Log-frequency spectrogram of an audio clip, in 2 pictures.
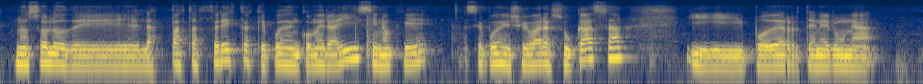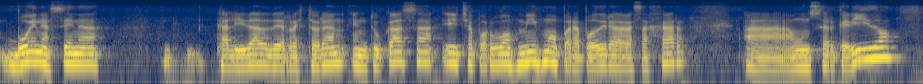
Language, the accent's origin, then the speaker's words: Spanish; General Roca, Río Negro, Argentina; moved away as an adult; also born or lived in Wellington, New Zealand; now in New Zealand; soy de General Roca, Río Negro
